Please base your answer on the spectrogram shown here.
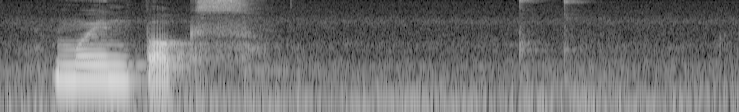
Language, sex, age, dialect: Faroese, female, 15-35, Norðurstreymoy/Eysturoy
